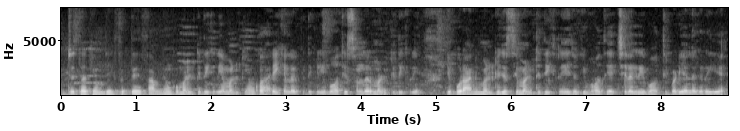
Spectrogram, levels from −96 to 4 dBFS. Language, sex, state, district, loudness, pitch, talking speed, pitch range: Hindi, male, Rajasthan, Churu, -20 LUFS, 110 Hz, 345 wpm, 105-115 Hz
